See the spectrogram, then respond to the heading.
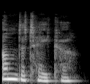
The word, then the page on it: undertaker: British English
